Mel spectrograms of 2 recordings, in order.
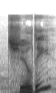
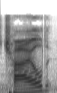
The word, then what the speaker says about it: Childe: Chide is pronounced as child.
